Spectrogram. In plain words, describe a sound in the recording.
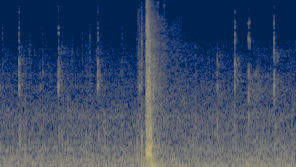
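A heavy stomp thuds down onto a body.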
